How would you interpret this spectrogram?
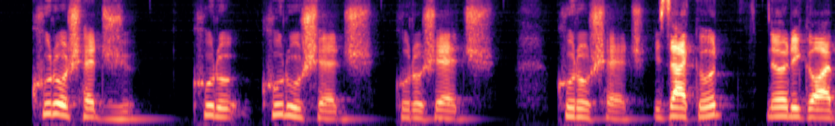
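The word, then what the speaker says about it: Kőröshegy: It's not Koroshegi, which is what I said in the video. My apologies, Nerdy Guy BP. It's pronounced that. Kurush Hedgj, but spoken as one word. Kurushedj.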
